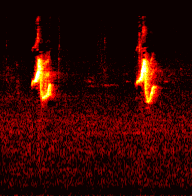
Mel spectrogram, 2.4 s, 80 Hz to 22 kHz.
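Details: In Eibar in early March 2018, a common chiffchaff by a kitchen window utters two high, slightly blurred, downturning notes about 1.3 seconds apart against a soft, steady hum.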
